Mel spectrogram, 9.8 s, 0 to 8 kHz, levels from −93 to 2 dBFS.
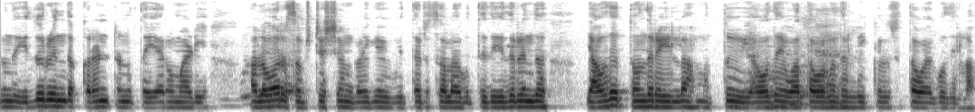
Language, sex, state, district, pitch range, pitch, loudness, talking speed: Kannada, male, Karnataka, Bijapur, 140-155 Hz, 145 Hz, -16 LUFS, 110 wpm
